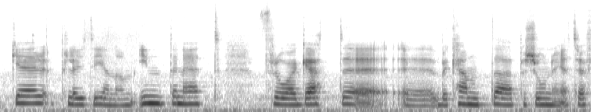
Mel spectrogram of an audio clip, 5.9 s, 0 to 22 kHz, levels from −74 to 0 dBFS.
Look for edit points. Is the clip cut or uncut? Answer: cut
